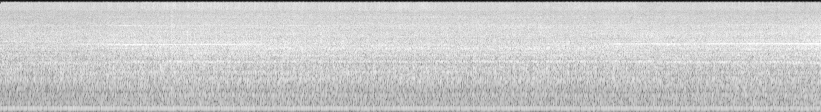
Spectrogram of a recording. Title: LLY duramax elevated idle turbo whine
